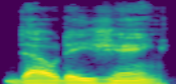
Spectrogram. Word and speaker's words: Tao Te Ching: spelled with two T's and aqing is actually pronounced da de Jang uh It Was Written in short concise verses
